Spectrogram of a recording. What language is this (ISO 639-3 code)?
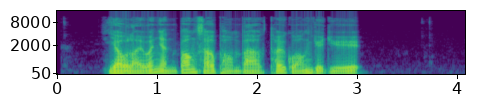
yue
